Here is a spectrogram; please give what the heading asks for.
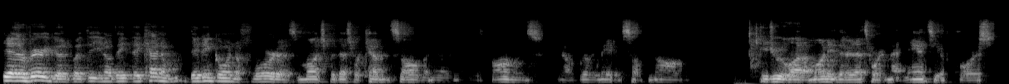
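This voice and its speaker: A man in casual conversation, a podcast host who drifts from one wrestling story to the next and often restarts his sentences. His voice sits at an ordinary middle pitch. The room around him is echoey. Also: fast, darkish tone, muffled recording. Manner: rambling storyteller with frequent restarts. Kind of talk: casual interview chat. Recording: roomy echo.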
